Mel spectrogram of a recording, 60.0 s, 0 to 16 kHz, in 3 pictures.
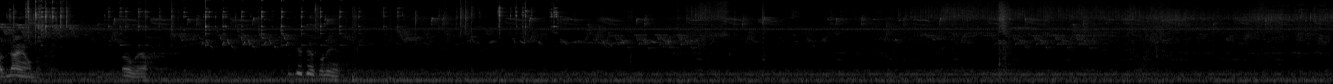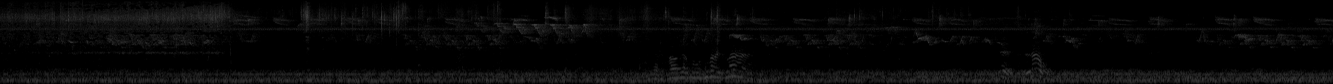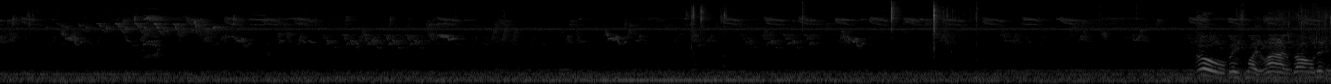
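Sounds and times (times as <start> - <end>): low background hum: 0.0 - 59.9
songbirds chirping: 0.0 - 59.9.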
